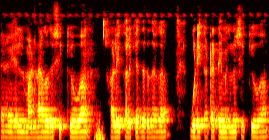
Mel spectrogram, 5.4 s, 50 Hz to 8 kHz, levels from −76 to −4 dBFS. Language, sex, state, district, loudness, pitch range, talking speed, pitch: Kannada, male, Karnataka, Gulbarga, -17 LUFS, 115-120 Hz, 145 wpm, 120 Hz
